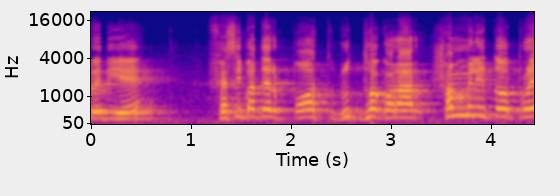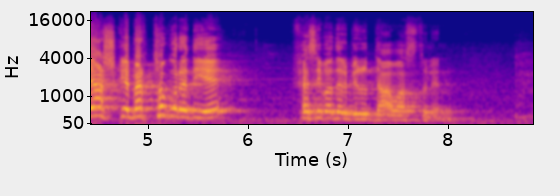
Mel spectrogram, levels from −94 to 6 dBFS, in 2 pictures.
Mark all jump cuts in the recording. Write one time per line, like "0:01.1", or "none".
none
